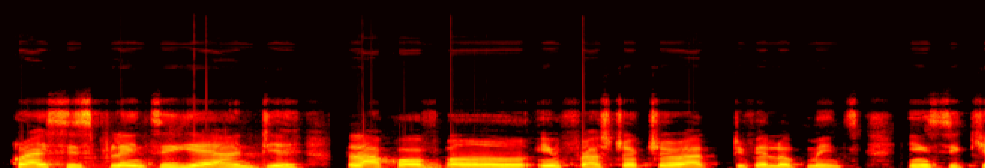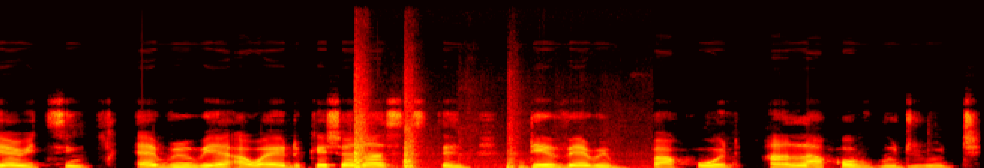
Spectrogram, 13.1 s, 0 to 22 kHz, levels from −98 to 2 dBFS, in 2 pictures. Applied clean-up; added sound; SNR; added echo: none; Train; 7 dB; none.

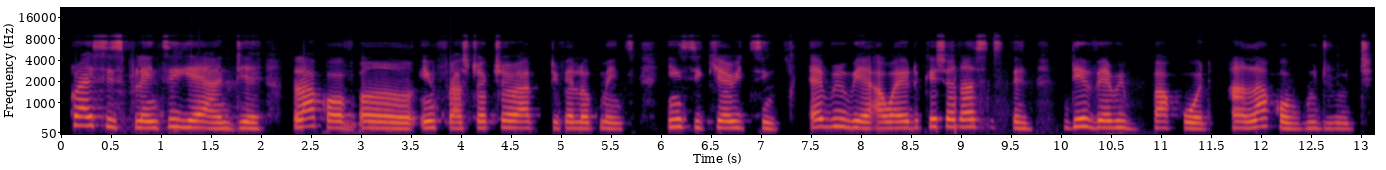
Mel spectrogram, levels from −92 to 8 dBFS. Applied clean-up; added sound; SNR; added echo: neural mask model DeepFilterNet 3.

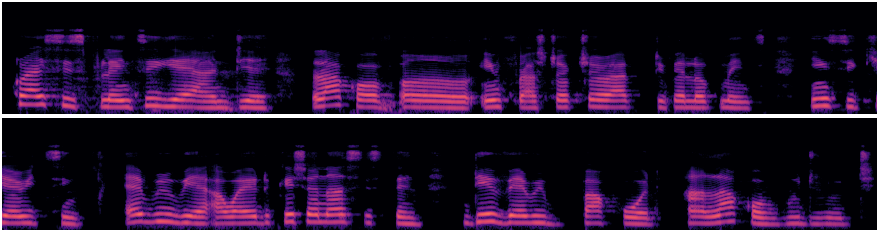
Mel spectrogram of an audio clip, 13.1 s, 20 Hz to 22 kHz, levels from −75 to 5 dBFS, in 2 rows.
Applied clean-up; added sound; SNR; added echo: none; none; none; none.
